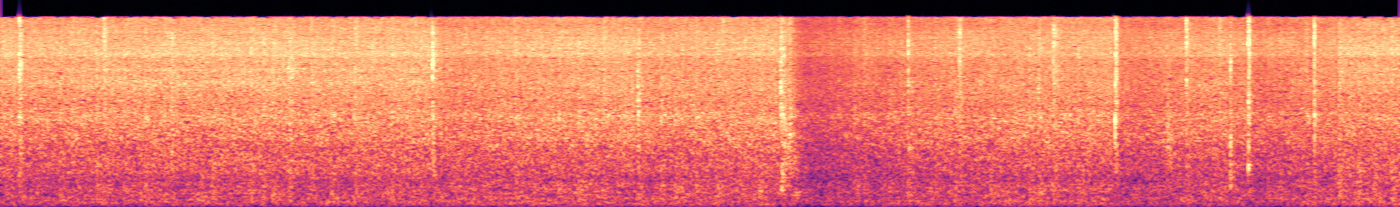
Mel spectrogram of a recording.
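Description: A hoe scrapes and thuds into dry soil.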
